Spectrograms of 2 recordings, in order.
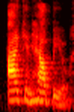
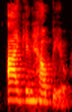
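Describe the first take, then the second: No difference in how they are said.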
